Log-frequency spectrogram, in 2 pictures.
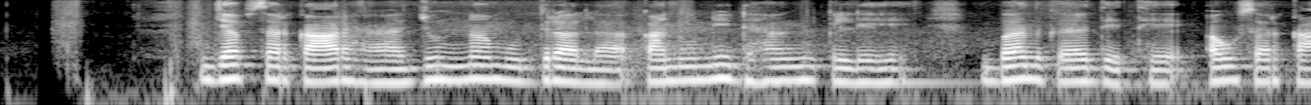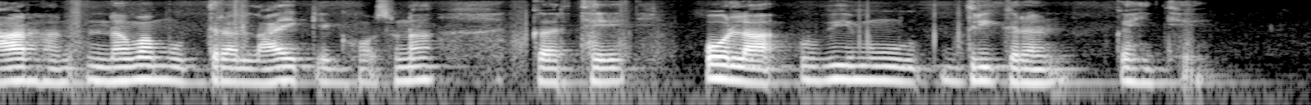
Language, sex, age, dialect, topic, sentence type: Chhattisgarhi, male, 25-30, Western/Budati/Khatahi, banking, statement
